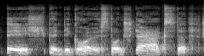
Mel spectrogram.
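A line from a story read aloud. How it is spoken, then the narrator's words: Thundering storm wave shouting. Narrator (German): schrie die Sturmwelle mit donnernder Stimme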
